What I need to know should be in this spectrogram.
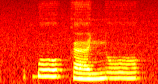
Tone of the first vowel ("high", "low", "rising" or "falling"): high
